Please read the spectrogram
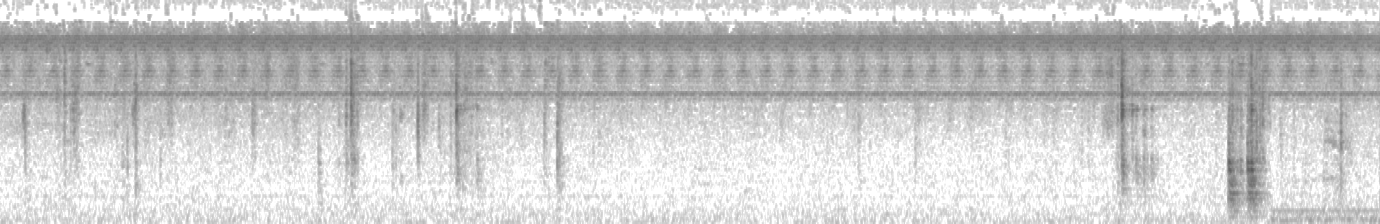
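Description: Near silence with faint, steady cricket chirring as a night-time background, broken by a few soft clicks and a louder double knock about fifteen seconds in.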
